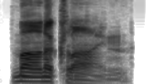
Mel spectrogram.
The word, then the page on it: monocline: British English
